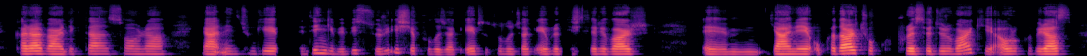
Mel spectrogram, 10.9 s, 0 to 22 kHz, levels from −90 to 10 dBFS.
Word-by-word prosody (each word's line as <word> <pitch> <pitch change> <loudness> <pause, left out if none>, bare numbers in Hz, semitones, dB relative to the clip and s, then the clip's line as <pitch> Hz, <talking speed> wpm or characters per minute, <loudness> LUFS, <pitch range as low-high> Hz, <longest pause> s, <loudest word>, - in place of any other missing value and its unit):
karar 190 0 +5
verdikten 180 +1 -1
sonra, 180 -1 -8 0.3
yani, 180 +1 +1
çünkü 190 0 -4 0.2
dediğin 225 +5 -5
gibi, 175 -2 -12
bir 220 - -8
sürü 215 -3 -12
iş 265 0 -8
yapılacak; 165 -4 -9
ev 185 - -1
tutulacak, 175 -1 -11
evrak 175 0 -4
işleri, 180 0 -8
var. 180 0 +3 0.5
Emm, 165 -1 -6
yani, 180 0 +5
o - - -12
kadar 210 +3 +7
çok 210 -3 -13
prosedür 185 0 0
var 200 +7 +1
ki, 180 - -8
Avrupa 185 0 -2
biraz 185 0 +5
185 Hz, 145 wpm, -24 LUFS, 180-190 Hz, 0.5 s, kadar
